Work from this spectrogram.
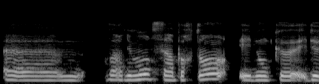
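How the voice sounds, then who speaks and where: Her voice sits at a medium pitch. The woman keeps her intonation fairly even. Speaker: business advisor presenting an information session. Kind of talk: information session presentation.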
